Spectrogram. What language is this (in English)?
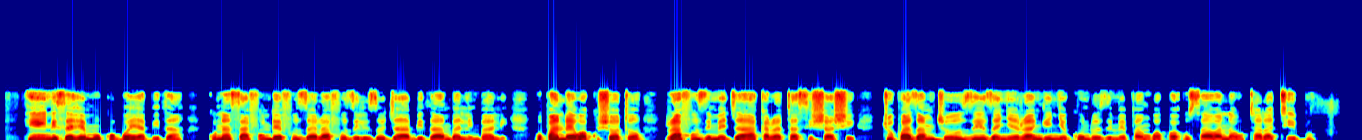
Swahili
